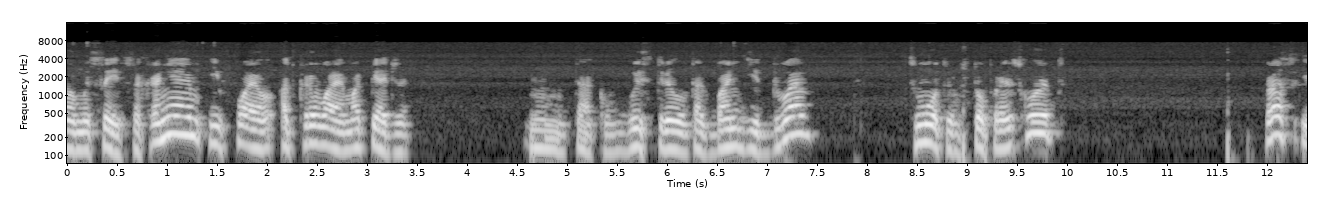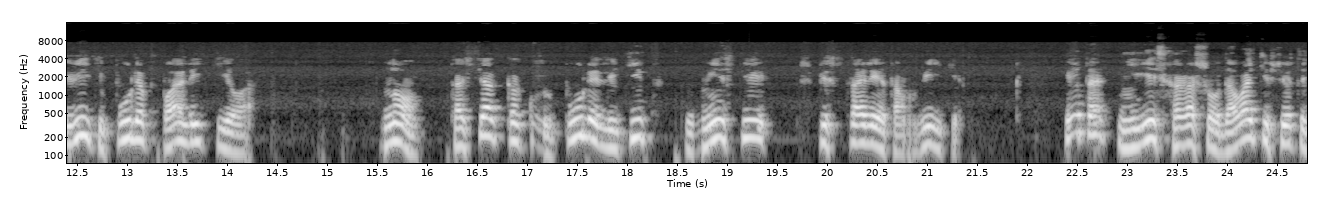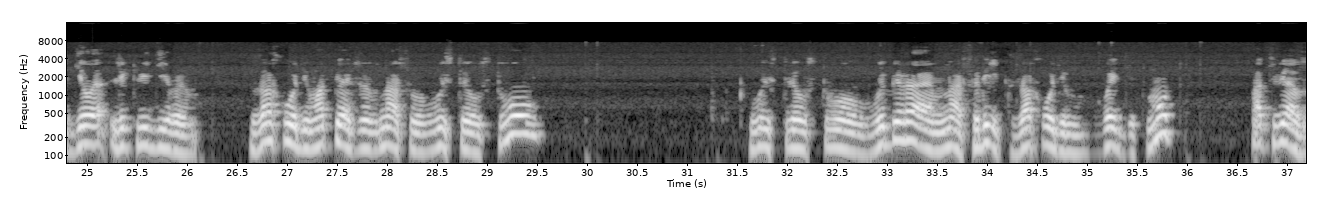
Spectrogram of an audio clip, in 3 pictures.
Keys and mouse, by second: 1.6-7.2 drag, 8.1 middle click, 9.2 space, 12.6 shift+space, 12.8 shift+middle click, 16.6 shift+middle click, 18.8 shift+middle click, 21.1 shift+middle click, 26.3-30.6 drag, 32.9 click, 34.6 click, 36.3 click.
